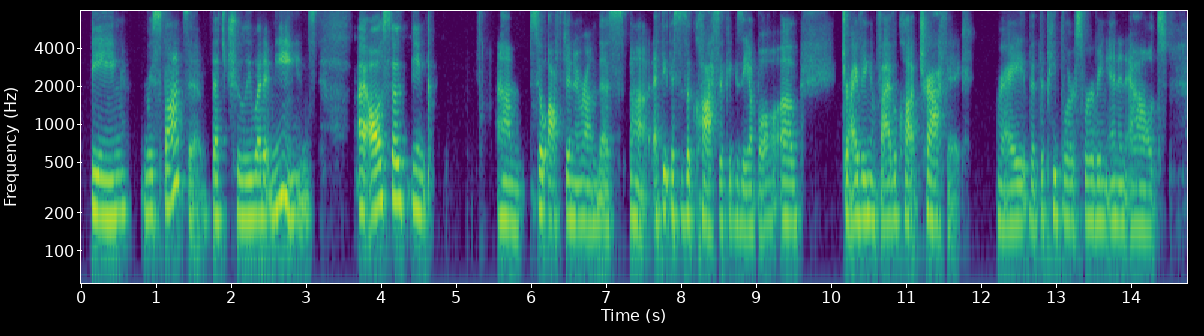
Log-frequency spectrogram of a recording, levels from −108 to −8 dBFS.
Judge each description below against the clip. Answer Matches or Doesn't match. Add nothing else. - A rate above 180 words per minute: Doesn't match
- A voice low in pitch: Doesn't match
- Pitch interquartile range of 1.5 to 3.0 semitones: Matches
